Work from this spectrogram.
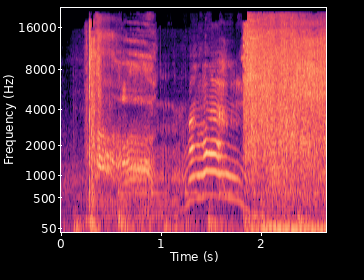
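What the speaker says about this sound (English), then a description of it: "Kitty cat's having a go." A hostile cat attacks in the post-apocalyptic game Wasteland 3, letting out two drawn-out snarling meows in succession, followed by a heavy impact thud and rumble, loud and close over game ambience.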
